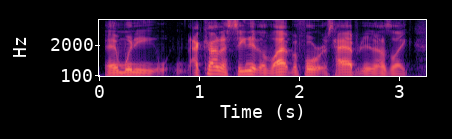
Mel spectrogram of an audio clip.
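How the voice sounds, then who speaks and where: A man with a Kentucky accent chatting casually as a podcast host in a folksy, halting manner. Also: mid-range voice, vocal fry, fairly bright tone, no echo, studio quality. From Kentucky, United States. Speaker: podcast host, race announcer. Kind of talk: casual chat.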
